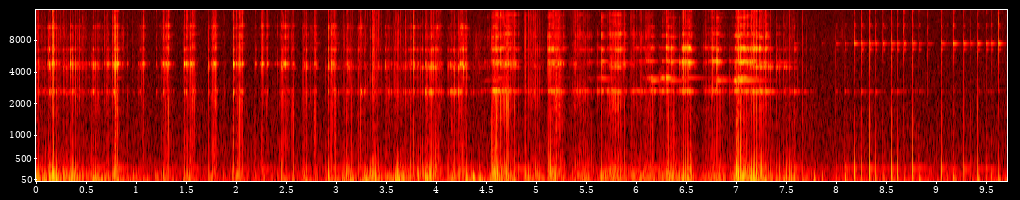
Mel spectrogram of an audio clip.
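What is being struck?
Textured glass vase.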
